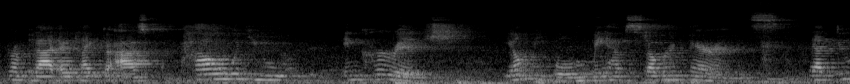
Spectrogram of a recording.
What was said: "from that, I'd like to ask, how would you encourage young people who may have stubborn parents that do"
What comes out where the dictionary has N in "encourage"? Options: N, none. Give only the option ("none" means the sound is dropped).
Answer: N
